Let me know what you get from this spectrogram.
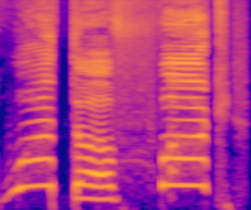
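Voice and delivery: very high, slow, stretched-out disbelief; shocked reaction. Retold or imitated. Seeing the old school friend again, stretched high shocked squeak. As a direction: draw out a squeaky, stunned what-the. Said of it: "and I'm like".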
